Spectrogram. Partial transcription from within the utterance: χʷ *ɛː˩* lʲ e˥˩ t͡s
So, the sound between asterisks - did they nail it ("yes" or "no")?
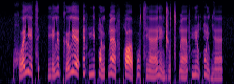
no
